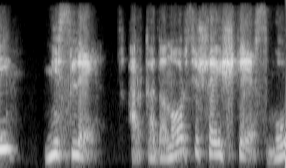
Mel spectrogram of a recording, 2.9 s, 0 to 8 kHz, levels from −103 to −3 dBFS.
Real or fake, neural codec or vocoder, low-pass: real; none; 7.2 kHz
